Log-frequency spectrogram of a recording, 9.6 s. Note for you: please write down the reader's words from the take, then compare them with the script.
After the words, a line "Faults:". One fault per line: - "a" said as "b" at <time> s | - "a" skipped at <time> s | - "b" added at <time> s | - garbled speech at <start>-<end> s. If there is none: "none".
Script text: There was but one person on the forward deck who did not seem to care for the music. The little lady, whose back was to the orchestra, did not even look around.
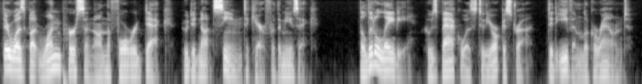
There was but one person on the forward deck who did not seem to care for the music. The little lady, whose back was to the orchestra, did even look around.
Faults:
- "not" skipped at 8.4 s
